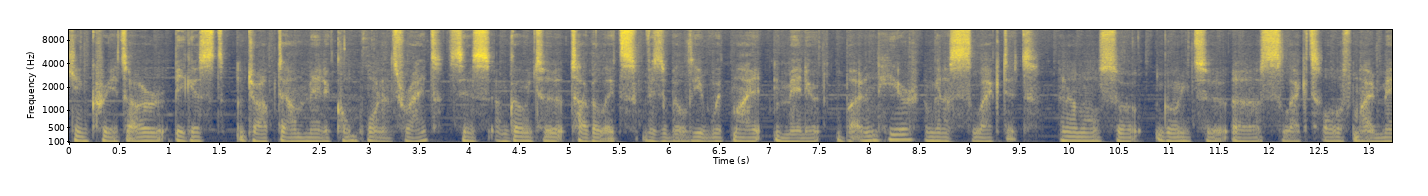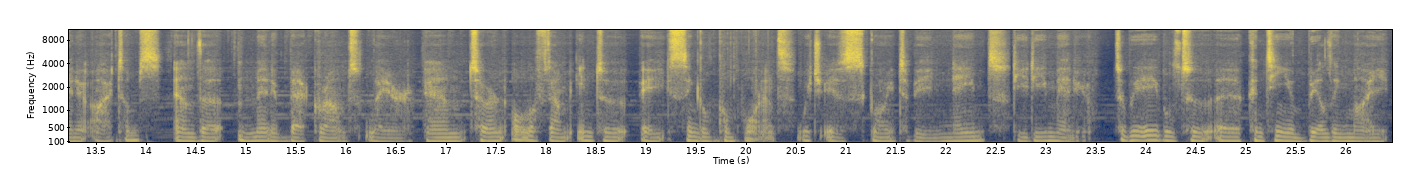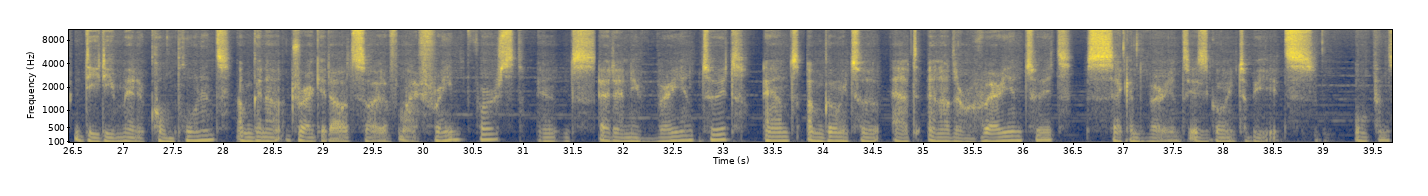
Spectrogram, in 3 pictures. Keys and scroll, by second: 20.2 alt+super+k, 37.0 shift+o, 38.1-39.6 typing.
